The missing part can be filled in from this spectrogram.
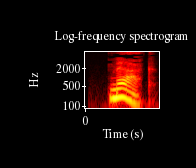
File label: "Knack", English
